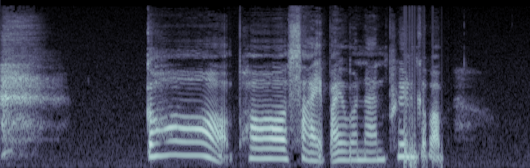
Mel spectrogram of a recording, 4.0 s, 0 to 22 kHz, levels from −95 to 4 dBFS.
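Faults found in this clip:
Gritty burst of crackle tearing through the speech, 3.03 to 3.40 s, stopping cleanly afterward. Processor overload crackle: audio thread missing deadlines repeatedly, each missed buffer dropping to hard-edged silence. Gap spacing suggests buffers of about 5 ms, a dozen or more lost.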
